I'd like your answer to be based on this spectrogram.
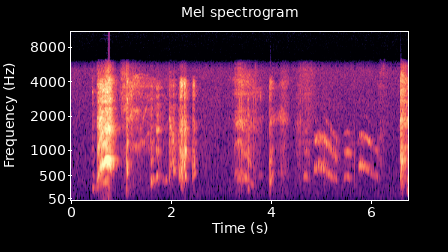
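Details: Person with repeated hiccups: loud, abrupt squeaky catches in the voice, likened to a rooster, mixed with laughter and brief talk; hiccups.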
